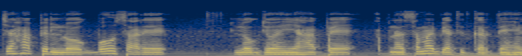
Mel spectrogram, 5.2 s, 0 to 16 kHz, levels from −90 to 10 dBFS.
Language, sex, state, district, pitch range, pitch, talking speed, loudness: Hindi, male, Bihar, Purnia, 120-150 Hz, 125 Hz, 170 wpm, -15 LUFS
